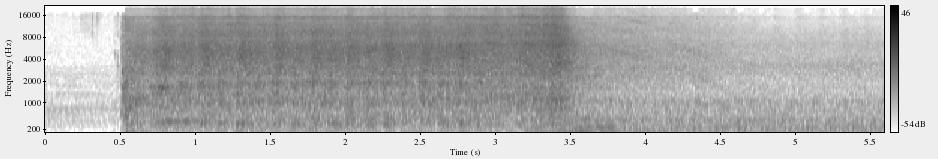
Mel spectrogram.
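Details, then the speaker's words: Bobcat 542B skid steer, after throttle/governor repair, started up. It catches at once and settles into a steady, even idle, with a faint whirr from a noisy fuel pump. Throttle works great, normal idle. "it's idling probably Max yeah see it's working great"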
